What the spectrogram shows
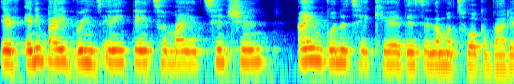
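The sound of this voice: A woman's fairly low, slightly mellow voice at a fairly quick pace, with fairly even intonation.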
